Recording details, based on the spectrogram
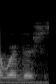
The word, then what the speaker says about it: Windisch: That's my Twitter is my favorite thing, at Ty Windisch. It's spelled with an I, T-I-W-I-N-D-I-S-C-H.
